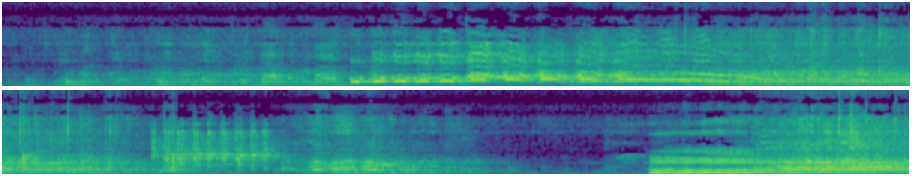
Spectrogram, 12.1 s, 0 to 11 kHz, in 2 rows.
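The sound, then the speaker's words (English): A man's voice mimics a bird call, the call of a Colombian peckerhead, with loud squawking, warbling, fowl-like cries in a long burst, a brief pause, then another sharp, raspy outburst. “I know 17 different bird calls.”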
